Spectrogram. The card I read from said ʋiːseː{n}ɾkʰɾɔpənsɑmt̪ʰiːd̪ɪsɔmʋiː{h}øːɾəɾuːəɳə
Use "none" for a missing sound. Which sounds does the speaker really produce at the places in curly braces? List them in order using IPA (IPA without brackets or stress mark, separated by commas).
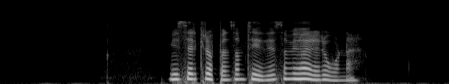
none, h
